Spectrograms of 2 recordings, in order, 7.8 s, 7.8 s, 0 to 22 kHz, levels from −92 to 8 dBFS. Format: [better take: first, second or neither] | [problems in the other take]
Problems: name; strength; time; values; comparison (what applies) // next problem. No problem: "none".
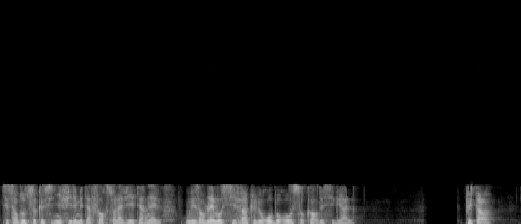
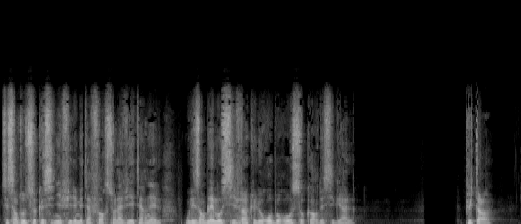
second | garbled, watery; badly; nothing above 4 kHz; slightly in the second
